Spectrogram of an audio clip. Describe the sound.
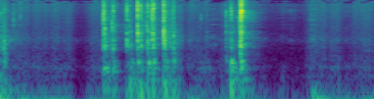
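Rapid keystrokes on a computer keyboard as a search query is typed, dense clusters of sharp clicks in bursts separated by short pauses, fairly loud with no talk.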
